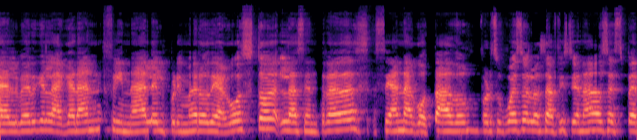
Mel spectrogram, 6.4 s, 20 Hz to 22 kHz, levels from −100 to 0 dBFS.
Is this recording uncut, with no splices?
yes; 0 cuts

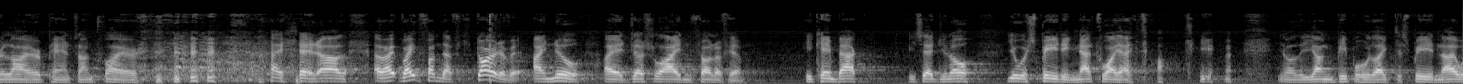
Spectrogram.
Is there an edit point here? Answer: no; 0 cuts

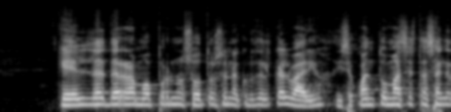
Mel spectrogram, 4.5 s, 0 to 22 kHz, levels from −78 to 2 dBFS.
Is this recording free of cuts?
yes; 0 cuts

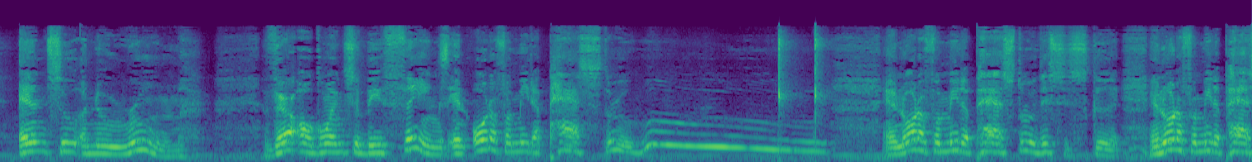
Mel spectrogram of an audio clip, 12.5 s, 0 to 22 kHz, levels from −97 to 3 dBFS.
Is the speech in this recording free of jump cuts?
yes; 0 cuts

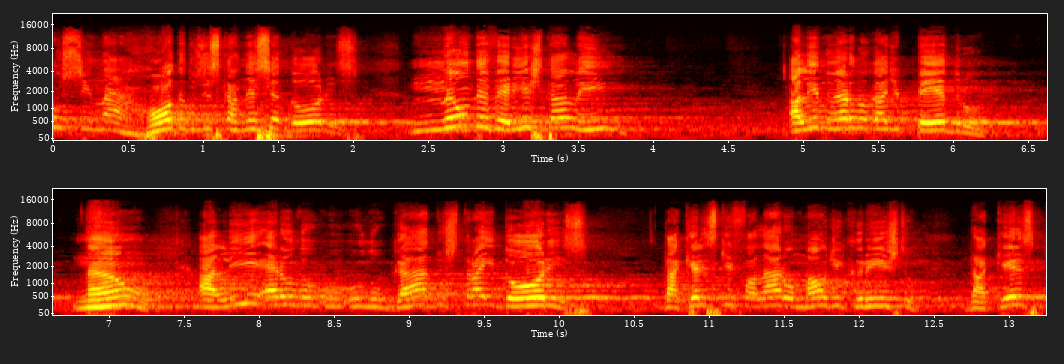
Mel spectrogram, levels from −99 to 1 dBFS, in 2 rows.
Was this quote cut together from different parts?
no; 0 cuts

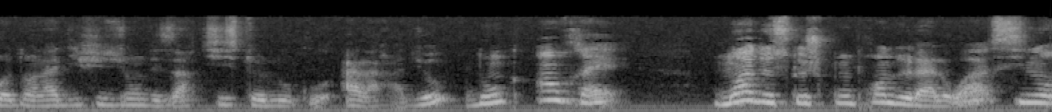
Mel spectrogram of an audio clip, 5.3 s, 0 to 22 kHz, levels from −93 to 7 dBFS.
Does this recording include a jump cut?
yes; 1 cut; at 2.3 s

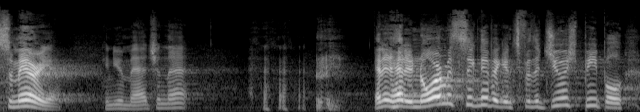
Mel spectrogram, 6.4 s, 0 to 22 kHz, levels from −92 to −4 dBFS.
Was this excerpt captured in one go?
no; 2 cuts; at 1.0 s, 3.0 s

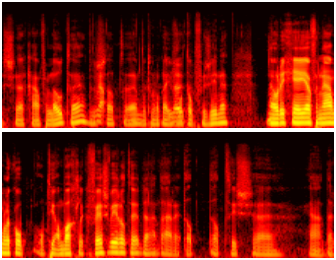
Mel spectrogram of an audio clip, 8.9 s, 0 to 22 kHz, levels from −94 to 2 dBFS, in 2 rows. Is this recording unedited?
no; 2 cuts; at 4.7 s, 6.8 s

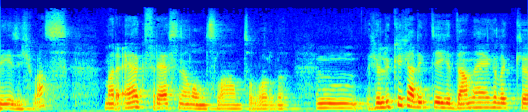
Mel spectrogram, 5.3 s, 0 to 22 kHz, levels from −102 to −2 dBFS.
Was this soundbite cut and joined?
yes; 1 cut; at 3.2 s

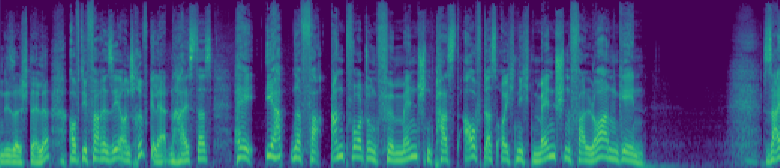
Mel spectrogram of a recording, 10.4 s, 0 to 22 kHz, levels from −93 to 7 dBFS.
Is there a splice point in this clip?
yes; 1 cut; at 3.4 s

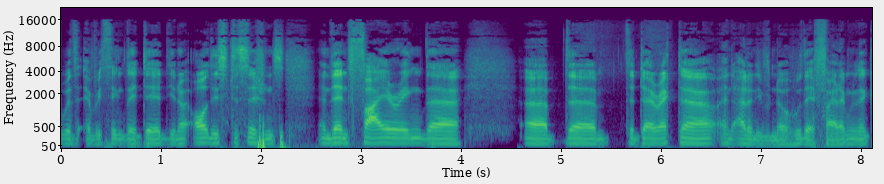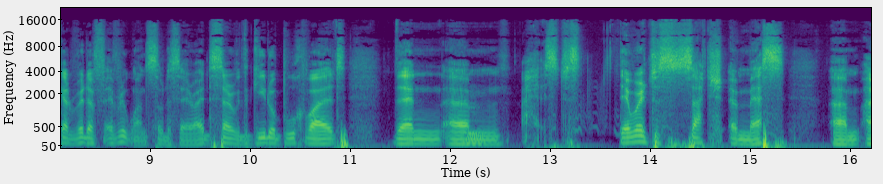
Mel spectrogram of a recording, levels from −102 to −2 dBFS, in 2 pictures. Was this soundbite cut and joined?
no; 0 cuts

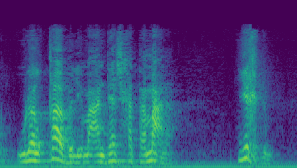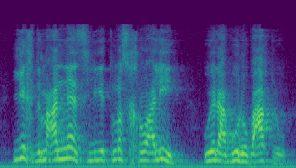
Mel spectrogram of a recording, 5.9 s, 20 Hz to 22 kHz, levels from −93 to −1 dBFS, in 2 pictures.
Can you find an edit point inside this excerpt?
no; 0 cuts

